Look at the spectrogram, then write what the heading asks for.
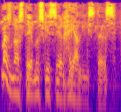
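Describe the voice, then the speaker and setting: A man's voice: fairly low pitch, lively intonation, slow, creaky, exaggerated voice. A man acting a friendly, earnest care-home companion in a radio drama, with a Brazilian accent. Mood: earnest, explaining. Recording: muffled, noisy lo-fi recording.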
